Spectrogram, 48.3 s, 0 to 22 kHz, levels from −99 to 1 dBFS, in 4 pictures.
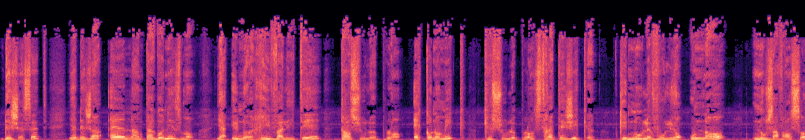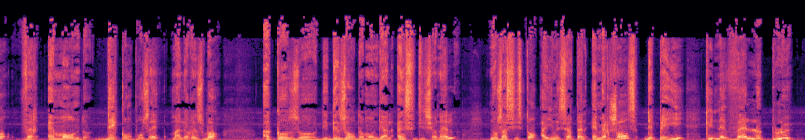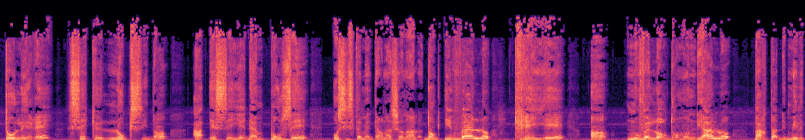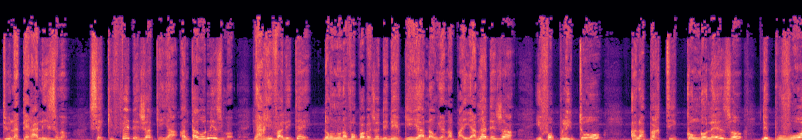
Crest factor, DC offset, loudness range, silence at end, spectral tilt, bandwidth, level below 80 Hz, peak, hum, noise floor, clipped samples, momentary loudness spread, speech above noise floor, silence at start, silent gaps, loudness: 18 dB; under 0.1%; 2 LU; 0 s; -3.5 dB/octave; over 20 kHz; -44 dBFS; 0 dBFS; none; -46 dBFS; under 0.1%; 10 LU; 27 dB; 0 s; none; -18 LUFS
